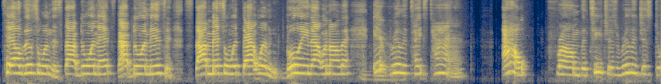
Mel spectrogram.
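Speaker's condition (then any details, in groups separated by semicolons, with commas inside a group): No condition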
